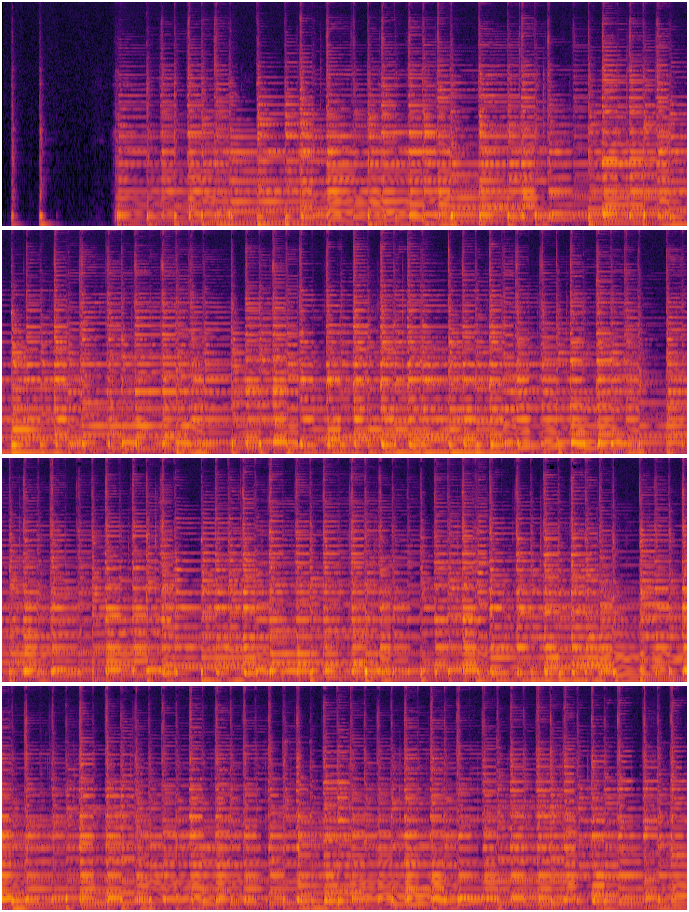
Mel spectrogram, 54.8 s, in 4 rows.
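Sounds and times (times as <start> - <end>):
acoustic music: 0.0 - 54.8.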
